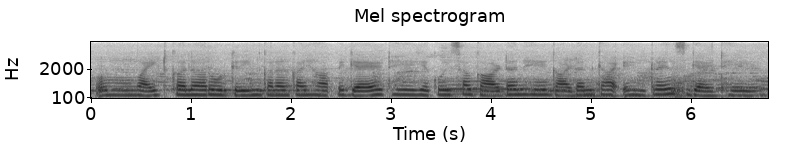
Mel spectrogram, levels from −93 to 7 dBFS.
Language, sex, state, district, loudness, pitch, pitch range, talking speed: Hindi, female, Chandigarh, Chandigarh, -16 LUFS, 205 Hz, 195-210 Hz, 195 wpm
